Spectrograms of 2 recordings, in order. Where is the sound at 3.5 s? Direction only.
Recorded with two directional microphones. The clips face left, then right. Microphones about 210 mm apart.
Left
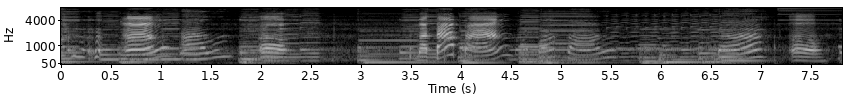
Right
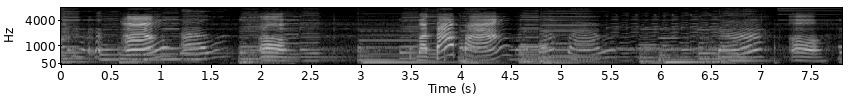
15° left (ahead or behind).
